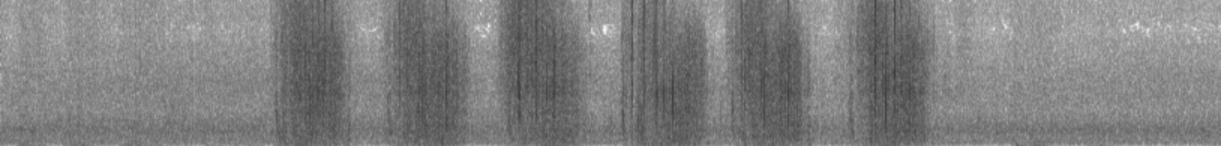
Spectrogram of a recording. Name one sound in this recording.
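A large creature's heavy footsteps thud on the ground.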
